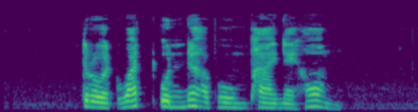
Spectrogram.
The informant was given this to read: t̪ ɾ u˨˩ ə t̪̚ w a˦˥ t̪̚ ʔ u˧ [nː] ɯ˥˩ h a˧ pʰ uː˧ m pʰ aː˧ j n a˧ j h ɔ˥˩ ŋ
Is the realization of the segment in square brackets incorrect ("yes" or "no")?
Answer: no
